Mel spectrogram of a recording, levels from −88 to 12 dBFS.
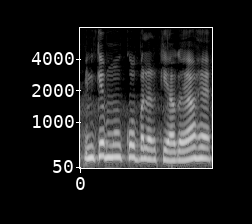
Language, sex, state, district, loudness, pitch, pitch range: Hindi, male, Uttar Pradesh, Shamli, -12 LUFS, 230 Hz, 210-255 Hz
